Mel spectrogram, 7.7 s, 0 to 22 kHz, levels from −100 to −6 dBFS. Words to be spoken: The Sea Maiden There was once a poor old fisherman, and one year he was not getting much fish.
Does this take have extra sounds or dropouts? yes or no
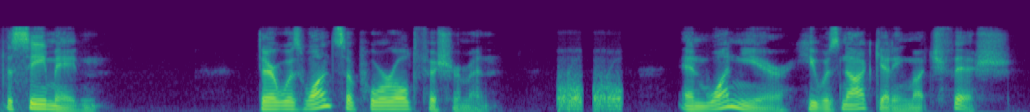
yes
